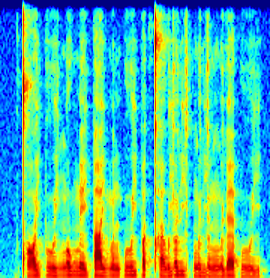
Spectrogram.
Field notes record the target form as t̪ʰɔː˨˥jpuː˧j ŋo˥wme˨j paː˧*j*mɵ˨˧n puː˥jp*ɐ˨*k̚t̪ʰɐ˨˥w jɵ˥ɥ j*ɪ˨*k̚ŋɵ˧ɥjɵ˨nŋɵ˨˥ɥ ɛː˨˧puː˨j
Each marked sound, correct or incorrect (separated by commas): correct, incorrect, incorrect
